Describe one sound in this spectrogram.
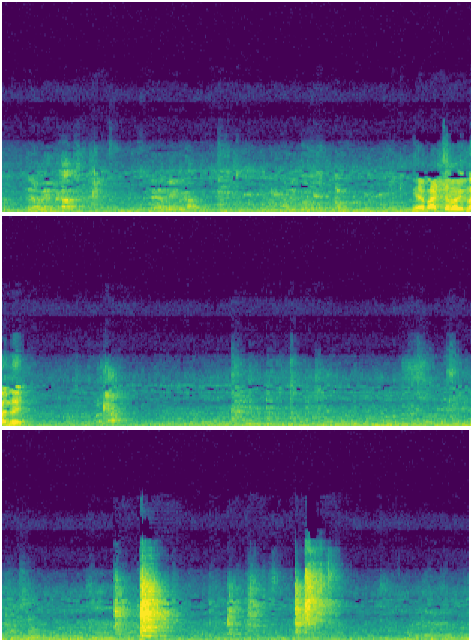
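A machine hums and whirs steadily.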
